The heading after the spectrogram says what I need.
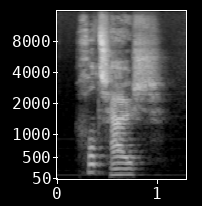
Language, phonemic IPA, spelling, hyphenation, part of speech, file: Dutch, /ˈɣɔts.ɦœy̯s/, godshuis, gods‧huis, noun, Nl-godshuis.ogg
- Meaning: 1. a house of worship (building for religious services) 2. a hospice, a charitable institution providing housing to the elderly, the infirm, etc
